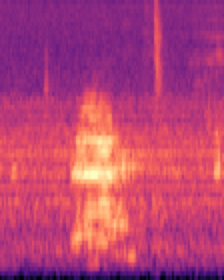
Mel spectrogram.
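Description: CB radio receiver hiss with a steady level of static, broken about a second in by a brief, half-second voice sound.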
